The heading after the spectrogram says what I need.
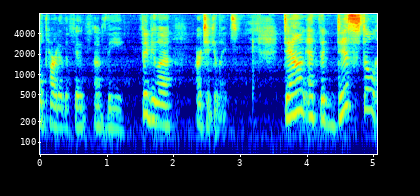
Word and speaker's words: fibula: is fib eula okay people tend to say fibia tibia fibula okay if you need to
